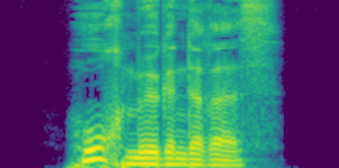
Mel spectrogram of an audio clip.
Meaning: strong/mixed nominative/accusative neuter singular comparative degree of hochmögend
- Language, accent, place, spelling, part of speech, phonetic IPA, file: German, Germany, Berlin, hochmögenderes, adjective, [ˈhoːxˌmøːɡəndəʁəs], De-hochmögenderes.ogg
